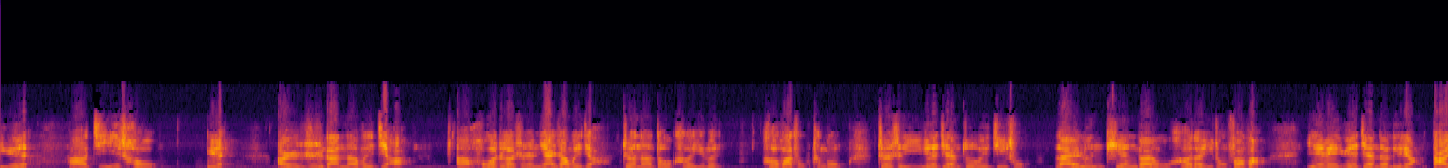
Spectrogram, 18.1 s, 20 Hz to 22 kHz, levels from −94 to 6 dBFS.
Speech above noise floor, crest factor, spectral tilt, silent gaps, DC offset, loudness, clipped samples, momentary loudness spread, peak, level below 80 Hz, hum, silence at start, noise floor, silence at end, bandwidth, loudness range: 35 dB; 22 dB; 0.5 dB/octave; none; under 0.1%; -21 LUFS; under 0.1%; 12 LU; -2 dBFS; -60 dBFS; none; 0 s; -58 dBFS; 0 s; 11.5 kHz; 4 LU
